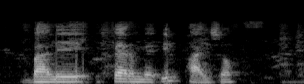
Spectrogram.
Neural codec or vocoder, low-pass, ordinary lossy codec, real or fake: none; 7.2 kHz; Opus, 16 kbps; real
